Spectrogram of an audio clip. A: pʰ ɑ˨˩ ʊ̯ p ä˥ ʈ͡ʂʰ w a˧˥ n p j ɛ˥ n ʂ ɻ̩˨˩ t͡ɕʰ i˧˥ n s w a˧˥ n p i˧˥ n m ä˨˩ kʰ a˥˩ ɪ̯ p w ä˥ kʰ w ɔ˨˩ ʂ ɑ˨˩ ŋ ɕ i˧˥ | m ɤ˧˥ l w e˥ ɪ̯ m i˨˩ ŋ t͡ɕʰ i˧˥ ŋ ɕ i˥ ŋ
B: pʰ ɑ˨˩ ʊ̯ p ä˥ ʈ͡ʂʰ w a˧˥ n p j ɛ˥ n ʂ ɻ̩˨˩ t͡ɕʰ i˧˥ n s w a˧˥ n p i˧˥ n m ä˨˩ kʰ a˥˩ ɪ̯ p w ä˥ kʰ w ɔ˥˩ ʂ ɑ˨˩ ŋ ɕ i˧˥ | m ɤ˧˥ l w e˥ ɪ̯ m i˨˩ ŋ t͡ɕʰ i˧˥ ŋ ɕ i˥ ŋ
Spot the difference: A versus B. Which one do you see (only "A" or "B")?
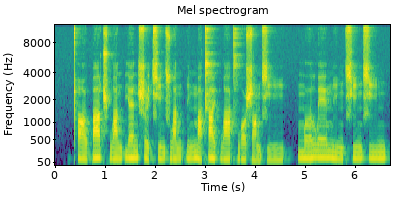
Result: B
